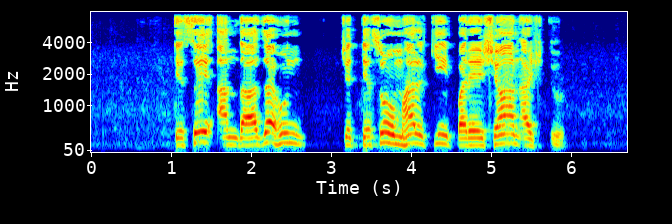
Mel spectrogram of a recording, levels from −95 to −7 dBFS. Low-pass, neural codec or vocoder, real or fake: 7.2 kHz; none; real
